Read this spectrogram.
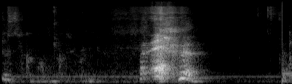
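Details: Adult K-pop group member: a single short, explosive cough with quiet room noise and a faint steady hum before and after; a cough.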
